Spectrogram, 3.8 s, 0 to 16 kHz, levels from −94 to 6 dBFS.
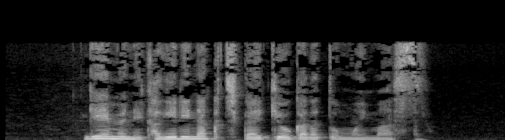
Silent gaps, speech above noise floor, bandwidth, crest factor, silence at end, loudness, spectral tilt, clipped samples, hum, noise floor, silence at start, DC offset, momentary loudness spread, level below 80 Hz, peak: none; 53 dB; 11.5 kHz; 16 dB; 0.6 s; -21 LUFS; -5 dB/octave; under 0.1%; none; -74 dBFS; 0.65 s; under 0.1%; 13 LU; -60 dBFS; -6 dBFS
